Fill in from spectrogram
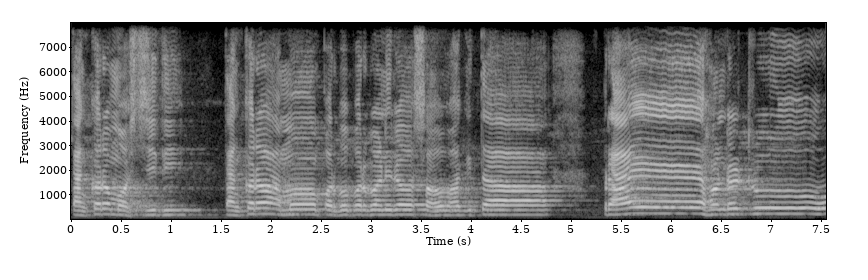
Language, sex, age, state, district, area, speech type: Odia, male, 45-60, Odisha, Jajpur, rural, spontaneous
